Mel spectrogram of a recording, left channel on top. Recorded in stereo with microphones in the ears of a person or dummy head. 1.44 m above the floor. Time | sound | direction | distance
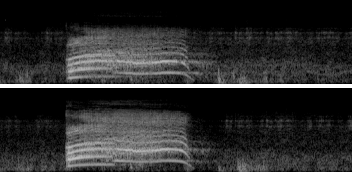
0.7 | a scream | 75° right (ahead or behind) | 1.1 m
